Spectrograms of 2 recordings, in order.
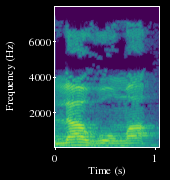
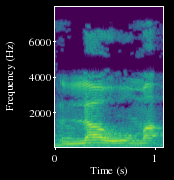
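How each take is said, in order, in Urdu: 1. درمیانی آواز پورا گول واو ہے۔ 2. درمیانی آواز ہمزہ اور واو کے بیچ میں ہے۔ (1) "اس کو واو کے ساتھ پڑھو" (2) "نہ پورا واو ہو نہ حمزہ ہو"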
